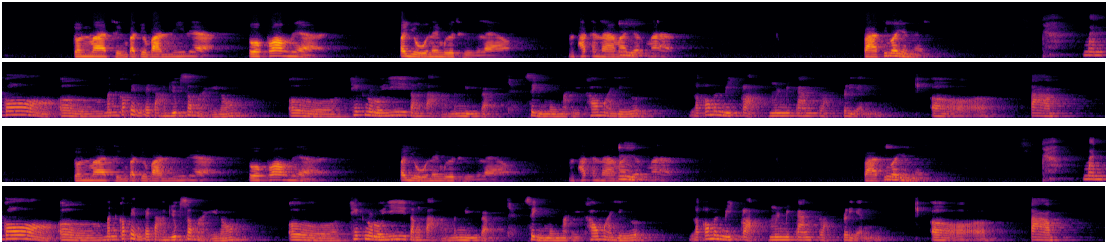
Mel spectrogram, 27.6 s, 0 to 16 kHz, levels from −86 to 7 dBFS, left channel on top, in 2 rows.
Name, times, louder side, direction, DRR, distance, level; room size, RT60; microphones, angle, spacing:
voice 1, 0.9-2.7 3.1-4.0 5.0-6.4 7.2-8.4 10.8-11.5, left 8 dB, 70° left, 20 dB, 0.3 m, -24 dB
voice 2, 7.7-8.0 11.0-11.5 13.0-13.2 13.5-16.9 17.4-21.8 22.4-24.8 25.4-26.1 26.7-26.9, right 3 dB, 50° right, 8 dB, 0.8 m, -30 dB
12.0 x 5.1 x 6.5 m, 0.83 s
head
